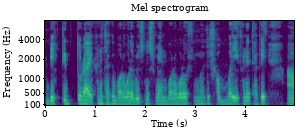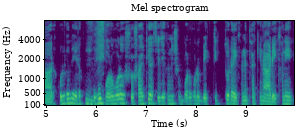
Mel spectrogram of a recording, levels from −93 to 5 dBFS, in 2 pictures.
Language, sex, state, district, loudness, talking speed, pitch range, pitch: Bengali, male, West Bengal, North 24 Parganas, -28 LUFS, 175 wpm, 115-130 Hz, 125 Hz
